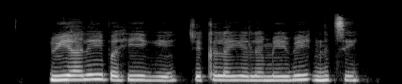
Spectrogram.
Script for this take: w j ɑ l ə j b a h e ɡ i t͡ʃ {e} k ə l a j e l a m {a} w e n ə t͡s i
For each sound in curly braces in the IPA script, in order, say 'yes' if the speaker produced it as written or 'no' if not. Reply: yes, no

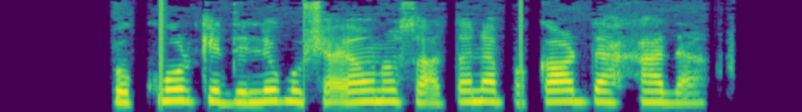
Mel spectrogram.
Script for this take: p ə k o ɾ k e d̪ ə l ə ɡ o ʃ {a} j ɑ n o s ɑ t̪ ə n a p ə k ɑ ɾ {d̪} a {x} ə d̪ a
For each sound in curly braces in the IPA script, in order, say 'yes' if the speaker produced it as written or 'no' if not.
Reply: no, yes, yes

